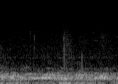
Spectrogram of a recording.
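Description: Giribaz pigeons give a low, continuous cooing murmur up close, a steady throaty drone with faint rustles, over about a second with no speech.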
